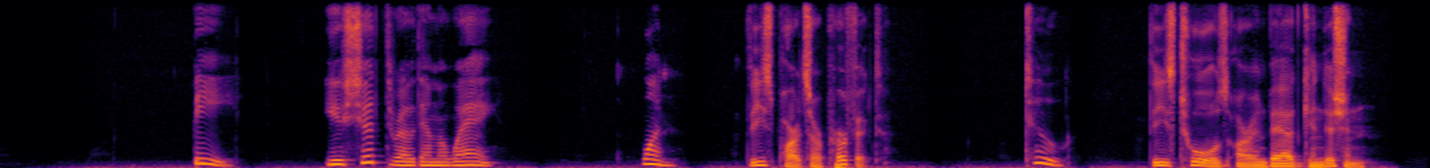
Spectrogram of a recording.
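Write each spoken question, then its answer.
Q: You should throw them away.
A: 2: These tools are in bad condition.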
